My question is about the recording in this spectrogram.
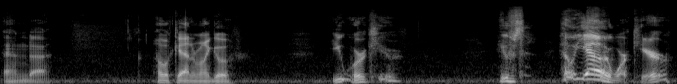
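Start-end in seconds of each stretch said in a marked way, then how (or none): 3.3-4.0 mock surprised question. Retold question to long-haired guy. 5.6-6.7 imitating friend's loud reply.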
